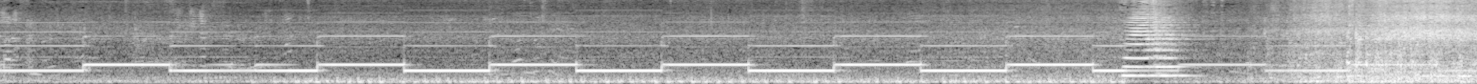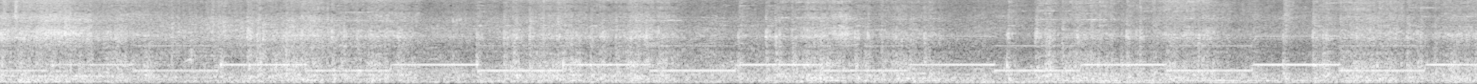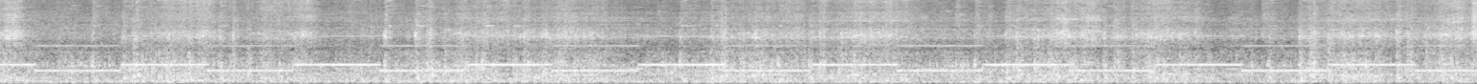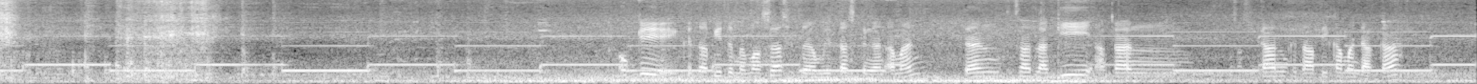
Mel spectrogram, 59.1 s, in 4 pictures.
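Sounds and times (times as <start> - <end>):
level-crossing alarm two-note warning: 0.0 - 59.0
train running and rail noise: 0.0 - 59.0
train horn blast: 11.2 - 13.1, 55.6 - 58.7.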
